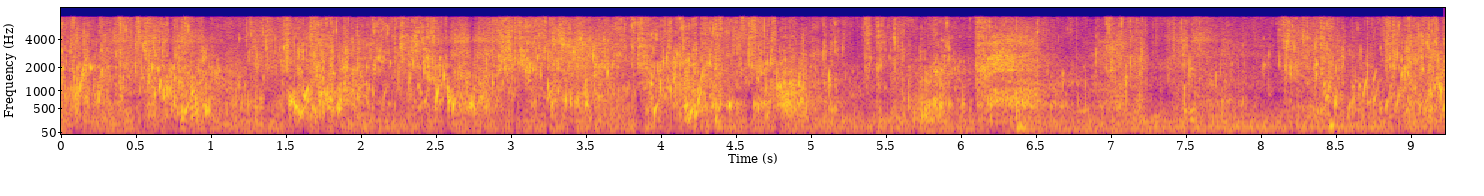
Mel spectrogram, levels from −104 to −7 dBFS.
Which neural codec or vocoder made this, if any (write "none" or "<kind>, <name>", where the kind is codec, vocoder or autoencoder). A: none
